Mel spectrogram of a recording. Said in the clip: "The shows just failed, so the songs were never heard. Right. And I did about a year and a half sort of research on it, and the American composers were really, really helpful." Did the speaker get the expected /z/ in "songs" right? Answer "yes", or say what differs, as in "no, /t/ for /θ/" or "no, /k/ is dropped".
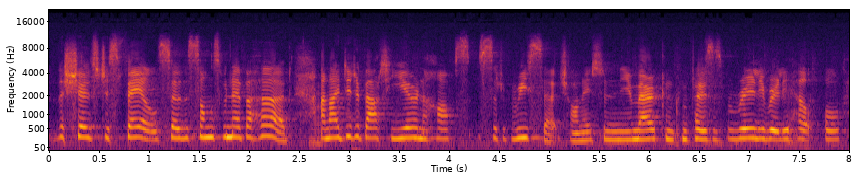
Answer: yes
